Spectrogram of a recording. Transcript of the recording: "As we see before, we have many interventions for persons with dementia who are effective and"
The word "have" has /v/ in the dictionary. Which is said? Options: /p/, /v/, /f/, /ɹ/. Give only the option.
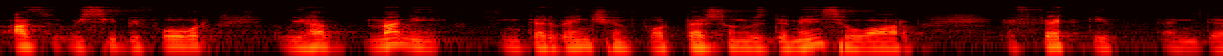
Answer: /v/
